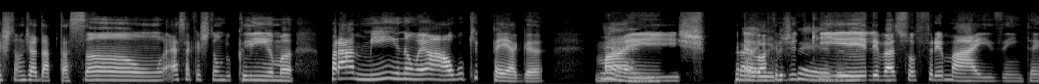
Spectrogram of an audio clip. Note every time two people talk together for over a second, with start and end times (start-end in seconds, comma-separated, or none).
7.4-8.6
